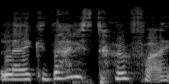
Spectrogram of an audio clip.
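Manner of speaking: words broken up by laughter while talking. Reacting to a story about companion robots, laughing while talking. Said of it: "I'm sorry that I'm laughing".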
